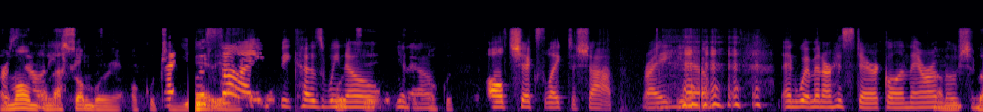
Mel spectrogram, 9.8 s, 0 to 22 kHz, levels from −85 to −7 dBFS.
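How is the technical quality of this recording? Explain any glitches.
The recording has clear faults: repeated speech suppression in double talk, brief echo leaks, and two packet-loss gaps. The G.722 wideband coding underneath sounds clean.

Speech suppressed in double talk occurs at 0.0–1.17 s, 1.57–2.81 s, 3.76–4.14 s, 4.86–4.94 s and 9.76–9.83 s. The speech dips by up to about 20 dB. An echo canceller likely confused both sides and turned the speech down.

Echo leak appears at 1.23–1.48 s, 3.85–4.04 s and 4.75–4.81 s. It is a faint copy delayed about 420 ms, reaching about 15 dB below the speech at 3.85 s. It is likely residual loudspeaker echo.

Packet loss on an ADPCM call leaves hard-edged silent holes. The first, at 1.88–2.03 s, loses 80 ms, fitting about four packets. The second is 20 ms at 7.00 s. Afterward the decoder briefly re-syncs, leaving the speech slightly distorted.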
